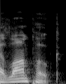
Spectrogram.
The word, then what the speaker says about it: Lompoc: People like Nathan in, is that pronounced Lompoc, California? – Yeah, Lompoc.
